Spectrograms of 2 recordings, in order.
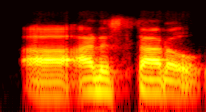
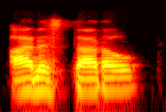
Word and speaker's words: Aristotle: And second thing for all of you, the pronunciation of the word Aristotle, Aristotle, yeah, it is difficult, I know, Aristotle, but nonetheless, you know,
